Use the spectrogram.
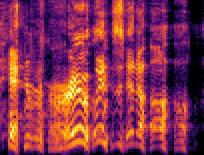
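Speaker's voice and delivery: slow words broken up by real laughter; laughing. Real, not acted. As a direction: laugh your way through it, drawn out. Laughing at the monster's arrival.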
